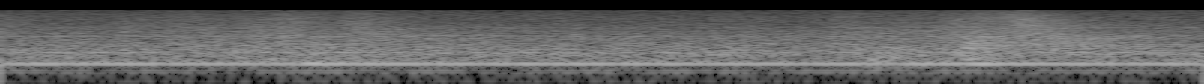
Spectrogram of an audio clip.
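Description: A steady low electrical hum on a single pitch over a background hiss, with two faint rushing swells, one about a second in and one near the end.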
